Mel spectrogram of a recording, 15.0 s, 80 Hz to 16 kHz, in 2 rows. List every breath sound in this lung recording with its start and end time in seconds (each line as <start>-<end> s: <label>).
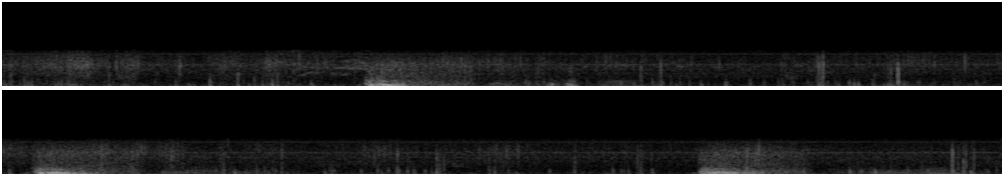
2.67-3.57 s: inhalation
3.57-5.43 s: exhalation
7.73-8.62 s: inhalation
7.73-8.62 s: crackles
12.72-13.62 s: inhalation
12.72-13.62 s: crackles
